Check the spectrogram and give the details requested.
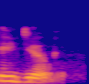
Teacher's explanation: ये रॉ बारीक है, ठीक है, क्योंकि रॉ साकिन से पहले हमारे पास साकिन और उससे पहले हमारे पास कसरा आ रही है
